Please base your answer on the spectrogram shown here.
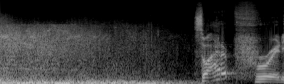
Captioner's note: explosion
